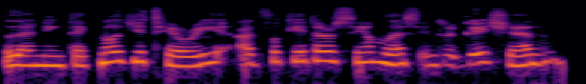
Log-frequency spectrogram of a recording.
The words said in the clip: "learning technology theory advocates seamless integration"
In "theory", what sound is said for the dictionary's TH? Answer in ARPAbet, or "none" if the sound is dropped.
T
